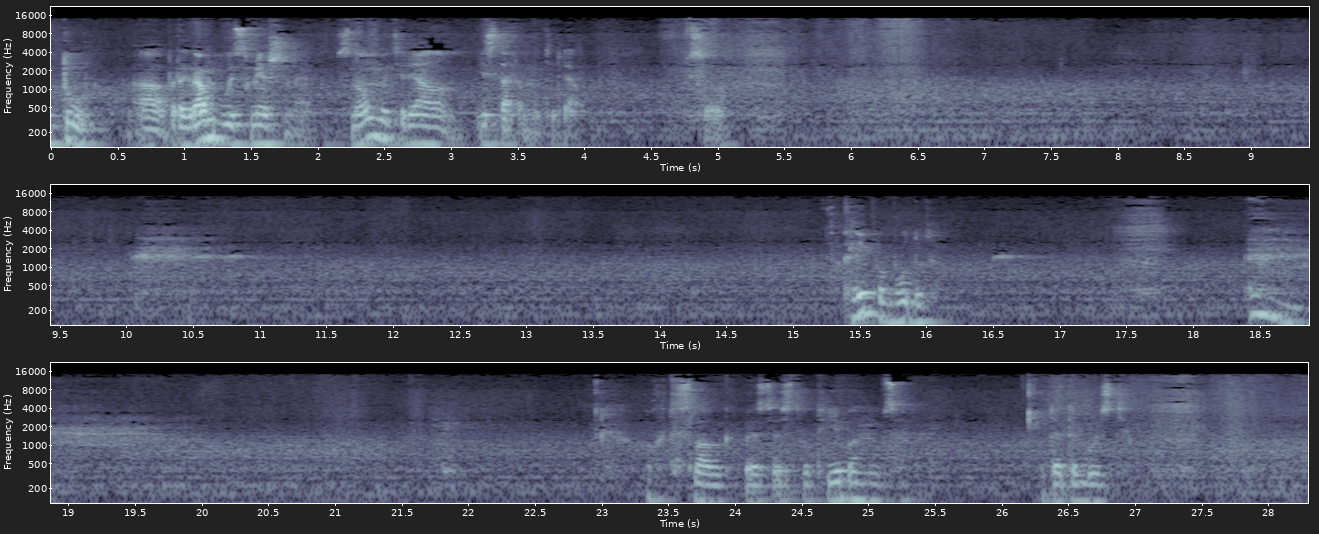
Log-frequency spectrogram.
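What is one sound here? A young man talks casually and close to a phone's microphone, with pauses.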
